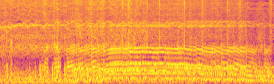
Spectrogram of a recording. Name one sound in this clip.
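A fireball bursts with a roaring whoosh.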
